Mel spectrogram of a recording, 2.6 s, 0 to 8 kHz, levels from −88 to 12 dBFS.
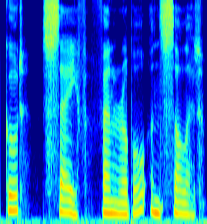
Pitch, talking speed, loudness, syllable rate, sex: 160 Hz, 115 wpm, -22 LUFS, 4.6 syllables/s, male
